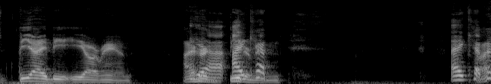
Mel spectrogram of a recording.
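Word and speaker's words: Biberman: I also want to put out that I'm saying it wrong. I kept hearing Biederman. It's Bieberman. It's Biber man.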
